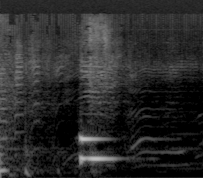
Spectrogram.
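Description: A woman's brief, held "ooh" about a second in, with silence around it.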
